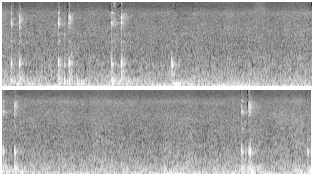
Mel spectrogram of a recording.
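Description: Near silence: quiet room tone with a few faint, scattered clicks, several in the first two seconds and another near the end.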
